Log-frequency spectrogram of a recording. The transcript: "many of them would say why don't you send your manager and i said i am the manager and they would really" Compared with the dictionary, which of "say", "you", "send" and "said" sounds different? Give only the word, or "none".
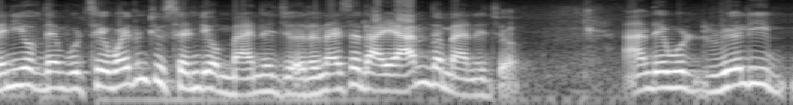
none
